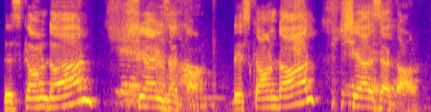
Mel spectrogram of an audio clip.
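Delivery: each word slow and separate for note-taking; slow dictation. Shown as a demonstration. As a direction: dictate slowly so students can write. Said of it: "इसको हमने discount on issue of shares बोलेंगे". (धीरे-धीरे बोलकर लिखवाना)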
